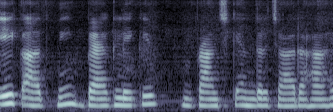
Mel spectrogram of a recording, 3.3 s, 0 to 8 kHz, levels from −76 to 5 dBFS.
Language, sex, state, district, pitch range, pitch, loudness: Hindi, female, Haryana, Jhajjar, 180-200 Hz, 185 Hz, -19 LUFS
